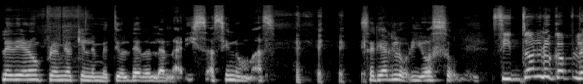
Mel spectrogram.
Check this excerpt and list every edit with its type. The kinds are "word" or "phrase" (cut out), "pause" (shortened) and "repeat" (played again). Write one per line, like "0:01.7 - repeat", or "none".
0:04.9 - pause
